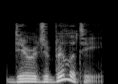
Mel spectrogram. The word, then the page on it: dirigibility: British English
